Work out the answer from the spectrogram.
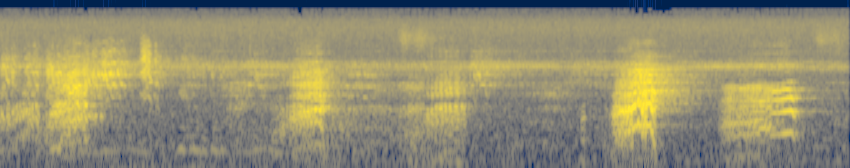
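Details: Green-winged macaws, several, calling as they work their way down vines at medium-close to medium range. Harsh squawks come every one to three seconds, the loudest about two-thirds through, followed by a rougher, broken call.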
